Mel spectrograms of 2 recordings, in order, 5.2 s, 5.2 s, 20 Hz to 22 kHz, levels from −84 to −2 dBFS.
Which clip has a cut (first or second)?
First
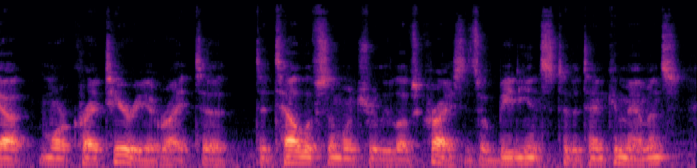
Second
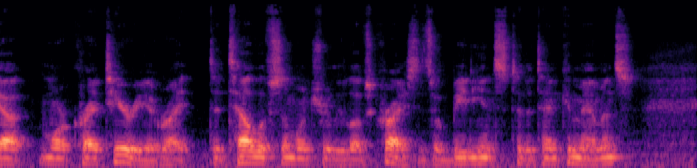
second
